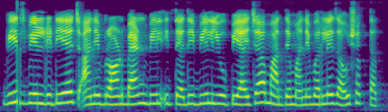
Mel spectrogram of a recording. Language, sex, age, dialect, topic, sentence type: Marathi, female, 25-30, Northern Konkan, banking, statement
